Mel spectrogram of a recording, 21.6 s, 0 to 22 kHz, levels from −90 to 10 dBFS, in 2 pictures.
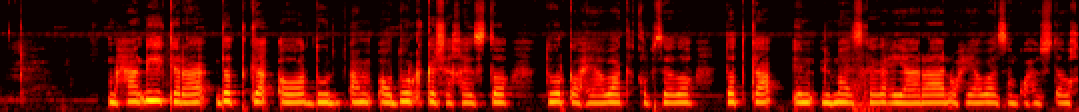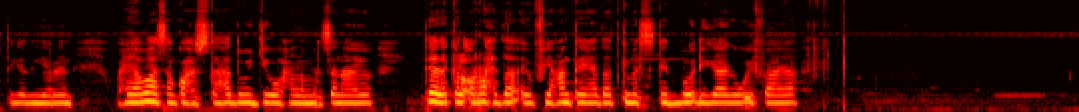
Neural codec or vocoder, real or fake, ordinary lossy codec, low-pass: none; real; none; none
